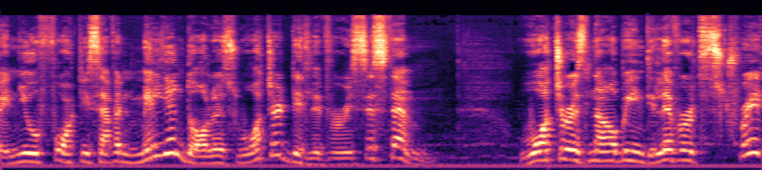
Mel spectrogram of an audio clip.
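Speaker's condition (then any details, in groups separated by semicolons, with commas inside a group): No condition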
